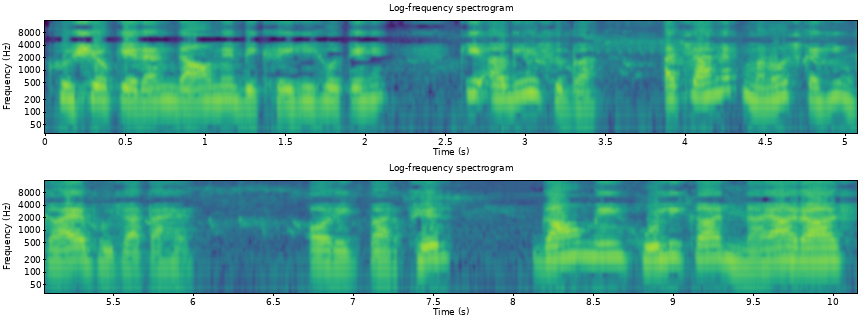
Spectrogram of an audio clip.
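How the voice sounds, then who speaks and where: A woman's voice: medium pitch, measured pace, darkish tone. A woman reading scripted narration for a moral story as its narrator.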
